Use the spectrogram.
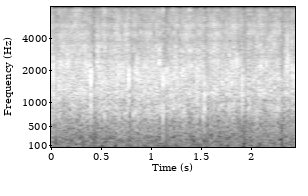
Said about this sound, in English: Are you a visitor in the balcony? If so, will you stand? Okay, well, let's give our visitors a nice round of applause.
